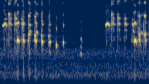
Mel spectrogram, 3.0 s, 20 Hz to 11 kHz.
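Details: Night-time vocalizing by a female bald eagle on the Berry College nest, 15 February 2023, alert after a disturbance and calling until her mate arrives. Shrill, fast staccato chitters run in a long string, pause, then resume.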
